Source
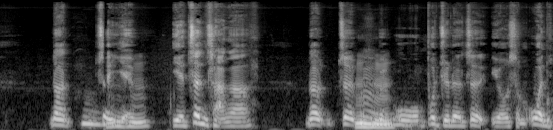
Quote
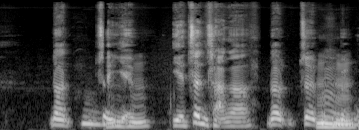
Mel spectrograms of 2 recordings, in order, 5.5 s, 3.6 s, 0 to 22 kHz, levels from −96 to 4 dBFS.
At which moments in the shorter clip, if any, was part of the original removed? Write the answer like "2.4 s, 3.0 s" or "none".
2.6 s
